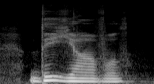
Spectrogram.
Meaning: 1. devil 2. devil, insidious person
- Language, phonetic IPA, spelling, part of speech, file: Ukrainian, [deˈjawɔɫ], диявол, noun, Uk-диявол.ogg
